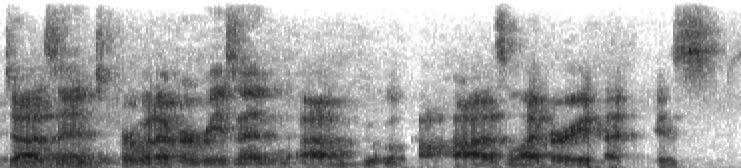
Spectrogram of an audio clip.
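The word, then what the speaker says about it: caja: Also, often mispronounced Kaja because it's Kaha.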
